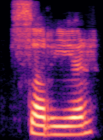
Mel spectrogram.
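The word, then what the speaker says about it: سرير: And next we have sarir, so that means bed.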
